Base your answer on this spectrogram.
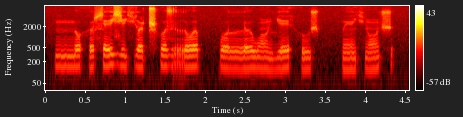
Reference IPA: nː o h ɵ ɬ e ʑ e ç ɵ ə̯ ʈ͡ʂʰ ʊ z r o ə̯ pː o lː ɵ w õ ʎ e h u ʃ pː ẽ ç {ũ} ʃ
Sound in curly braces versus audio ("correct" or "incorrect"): incorrect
